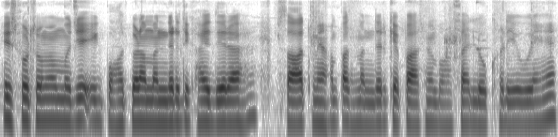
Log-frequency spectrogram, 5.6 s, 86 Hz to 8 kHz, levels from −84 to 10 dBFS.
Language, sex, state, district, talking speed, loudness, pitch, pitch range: Hindi, male, Madhya Pradesh, Umaria, 280 wpm, -18 LUFS, 145 Hz, 140-150 Hz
